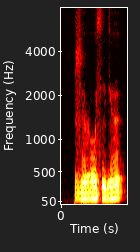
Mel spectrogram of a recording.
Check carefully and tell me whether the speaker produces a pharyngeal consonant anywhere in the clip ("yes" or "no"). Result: no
